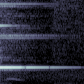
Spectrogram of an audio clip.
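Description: A short bright phone text message chime rings once, a clear ringing tone that fades quickly, alone and close.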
